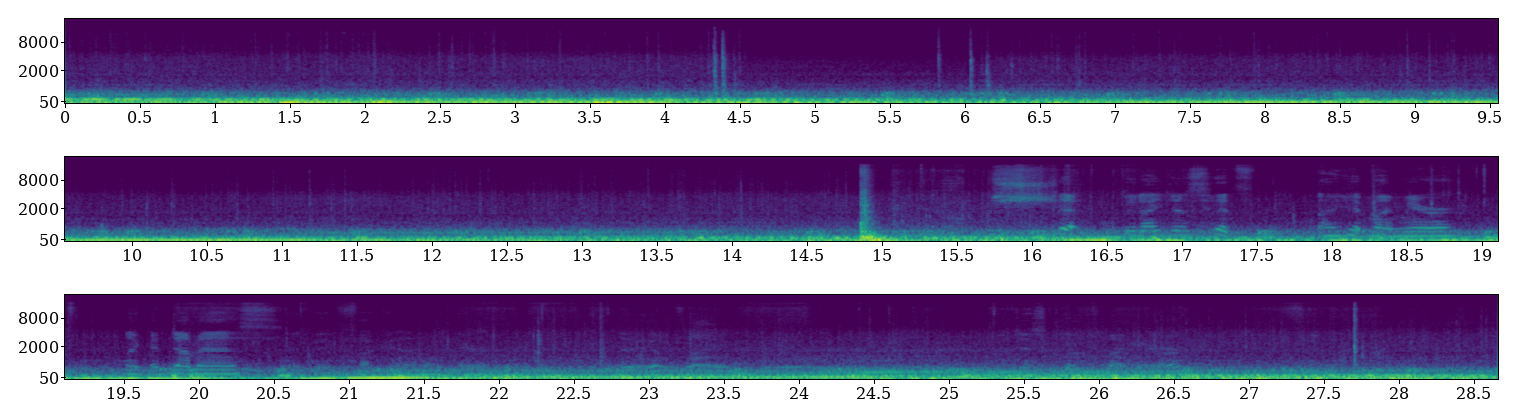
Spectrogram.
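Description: Tyres hiss on the wet road.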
